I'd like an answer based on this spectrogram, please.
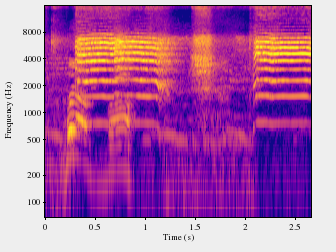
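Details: Kid goat being castrated in a Bangladeshi village: a man's voice is heard first, then a short shaky bleat, a pause, and a long, loud, sustained bleat at the end.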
